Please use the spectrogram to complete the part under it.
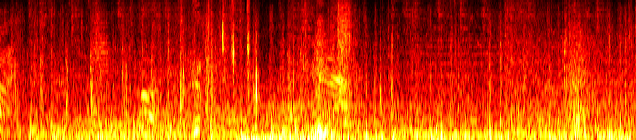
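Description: Horse hooves clip-clop rapidly in Assassin's Creed Odyssey, faint and a little distant beneath game music and ambient sound, with a brief whinny-like cry in the middle.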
